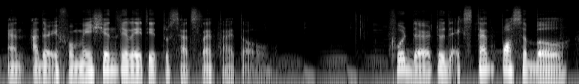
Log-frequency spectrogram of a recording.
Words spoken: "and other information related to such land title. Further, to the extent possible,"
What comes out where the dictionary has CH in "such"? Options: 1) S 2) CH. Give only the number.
1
